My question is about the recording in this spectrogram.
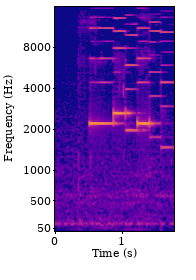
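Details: Samsung 7.5 kg automatic washing machine after replacing the power supply board, whose burnt IC had left it with no power: three short, clean electronic beeps at slightly different pitches answer each button press; control panel responding normally.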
